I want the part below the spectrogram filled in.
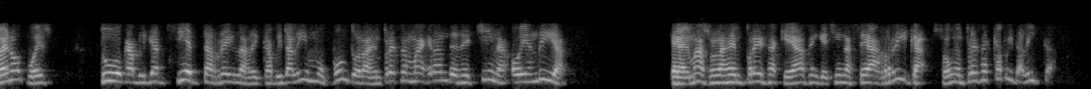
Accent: Cuba; A mí, como cubano

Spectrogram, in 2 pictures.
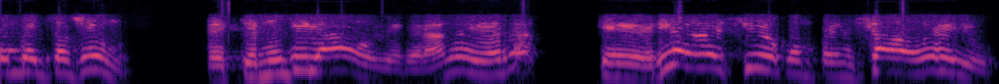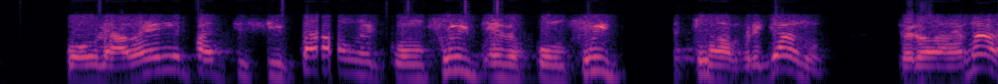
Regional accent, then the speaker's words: Pedro Betancourt, Matanzas, Cuba; born there; yo conozco casos de mi pueblo donde nací, en Pedro Betancur

